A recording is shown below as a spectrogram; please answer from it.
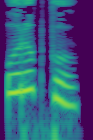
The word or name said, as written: ಊರಪ್ಪ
